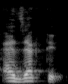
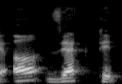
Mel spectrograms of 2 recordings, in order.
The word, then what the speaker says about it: adjective: और ये याद रखें बहुत स्टूडेंट जो है इसे एडजेक्टिव पढ़ लेता है, ये क्या है गलत है, एडजेक्टिव नहीं पढ़ेंगे हम, डी को साइलेंट ही कर देना है तो पढ़ेंगे अजेक्टिव, मतलब डी नहीं पढ़ना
